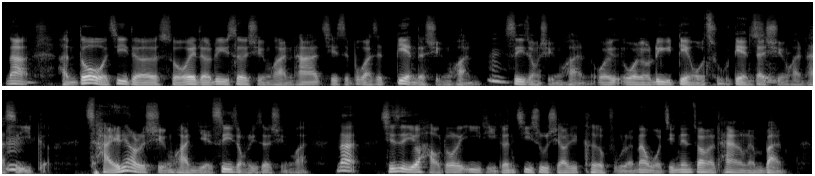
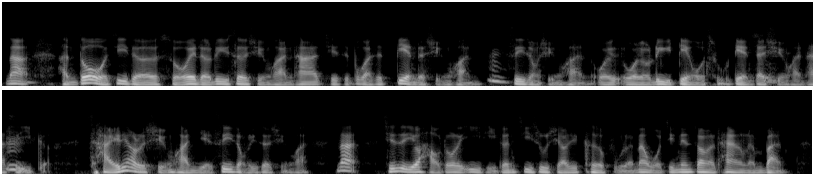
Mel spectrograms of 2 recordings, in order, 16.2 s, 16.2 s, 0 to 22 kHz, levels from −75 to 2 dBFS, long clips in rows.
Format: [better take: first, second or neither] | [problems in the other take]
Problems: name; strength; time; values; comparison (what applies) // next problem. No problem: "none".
first | muffled; very; fading above 2 kHz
